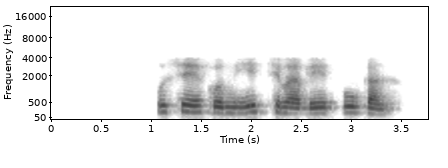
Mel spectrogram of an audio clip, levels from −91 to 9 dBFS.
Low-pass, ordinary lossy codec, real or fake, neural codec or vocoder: 7.2 kHz; AAC, 16 kbps; fake; codec, 24 kHz, 0.9 kbps, WavTokenizer, large speech release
